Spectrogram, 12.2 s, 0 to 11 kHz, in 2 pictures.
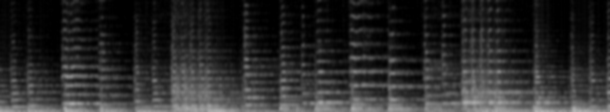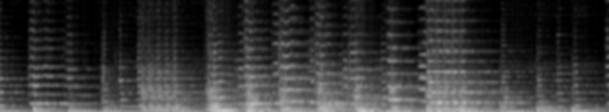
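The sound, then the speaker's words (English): Orchestral Spanish galop, a fast Austrian dance piece from the late 1800s, plays on its own. Lively, bright melodic lines ride a steady, driving beat, loud and continuous throughout with no voices. “This is a gallop, just another kind of fast dance called the Spanish Gallop.”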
